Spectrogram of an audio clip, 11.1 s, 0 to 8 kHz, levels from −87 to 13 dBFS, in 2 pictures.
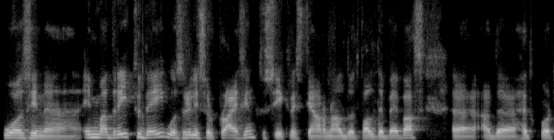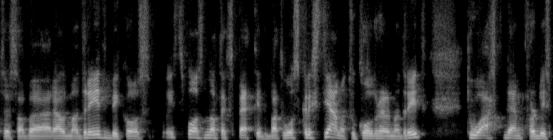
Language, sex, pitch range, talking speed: English, male, 130-155 Hz, 220 wpm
